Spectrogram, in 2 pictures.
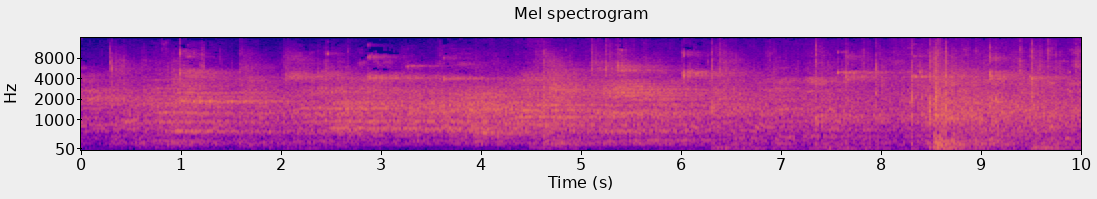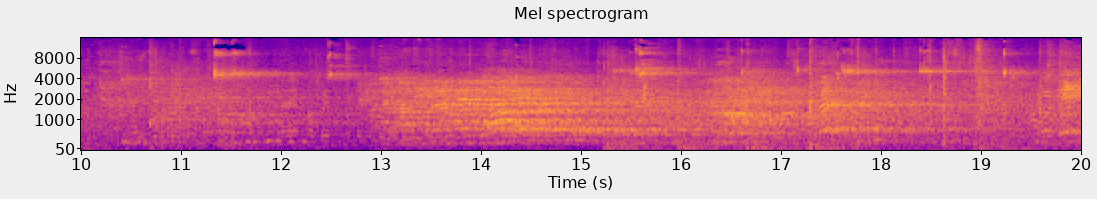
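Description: Basketball game in a large, echoing gym: players' and spectators' voices calling out across the hall, louder in the second half, over the ball bouncing on the court, with one loud thud about eight and a half seconds in.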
